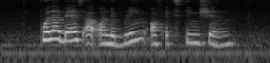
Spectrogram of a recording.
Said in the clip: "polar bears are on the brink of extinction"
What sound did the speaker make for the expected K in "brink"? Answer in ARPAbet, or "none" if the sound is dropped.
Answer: none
